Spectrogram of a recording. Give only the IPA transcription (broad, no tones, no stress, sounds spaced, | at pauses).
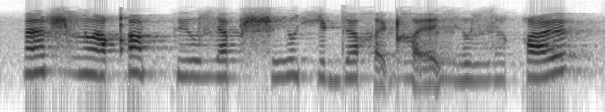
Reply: ã ʂ ɮ ɔ̃ ə̯ qʼ œ̃ p k y ʊ̯ ɮ a p ʂ e̤ ʊ̯ ç ɛ ɖ d œ χ ḛ ɖ ʁ ɛ̰ ɮ ɛ̤ ʊ̯ ɮ e̤ q œ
